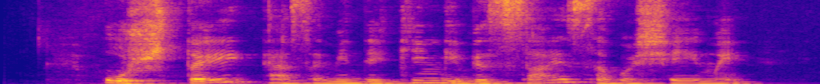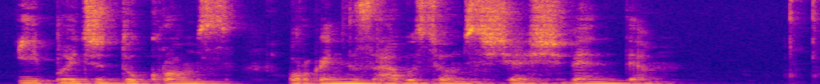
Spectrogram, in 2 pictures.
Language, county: Lithuanian, Telšiai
